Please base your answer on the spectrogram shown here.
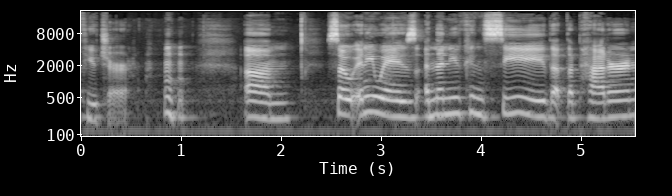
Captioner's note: laughter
